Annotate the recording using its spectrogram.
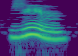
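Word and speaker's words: ج: Our first letter is jim. This one is easy to pronounce. It's somewhere between a G and a J depending on the accent.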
